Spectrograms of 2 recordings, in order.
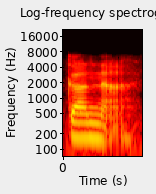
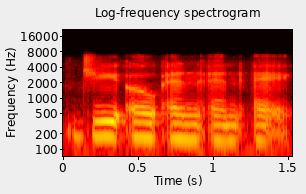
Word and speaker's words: gonna: Going to shortens to gonna, G-O-N-N-A, gonna. I'm gonna, I'm not gonna. This sounds much more natural, at least in American English.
